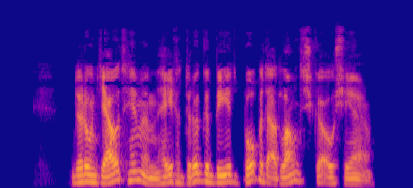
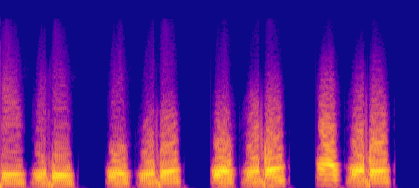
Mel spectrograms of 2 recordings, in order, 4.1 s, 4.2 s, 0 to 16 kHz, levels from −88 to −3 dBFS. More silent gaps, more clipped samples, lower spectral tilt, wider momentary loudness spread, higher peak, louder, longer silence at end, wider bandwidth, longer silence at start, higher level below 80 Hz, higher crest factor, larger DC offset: second, none vs 0.91-1.05 s, 1.97-2.09 s, 2.96-3.14 s; neither; second, -6 dB/octave vs -10.5 dB/octave; about the same, 8 LU vs 6 LU; second, -6 dBFS vs 0 dBFS; second, -26 LUFS vs -15 LUFS; about the same, 0.4 s vs 0.3 s; first, 9.4 kHz vs 4.8 kHz; first, 0.7 s vs 0 s; second, -64 dBFS vs -36 dBFS; first, 20 dB vs 14 dB; neither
